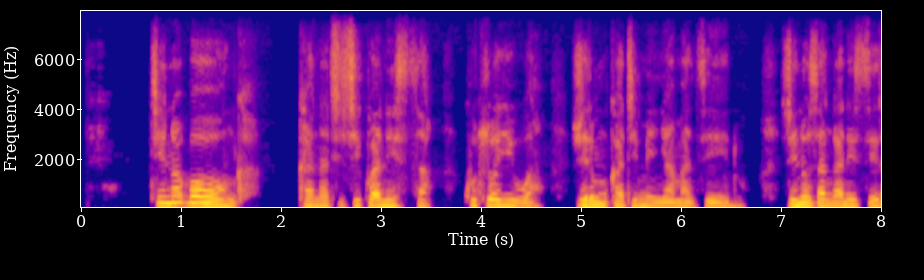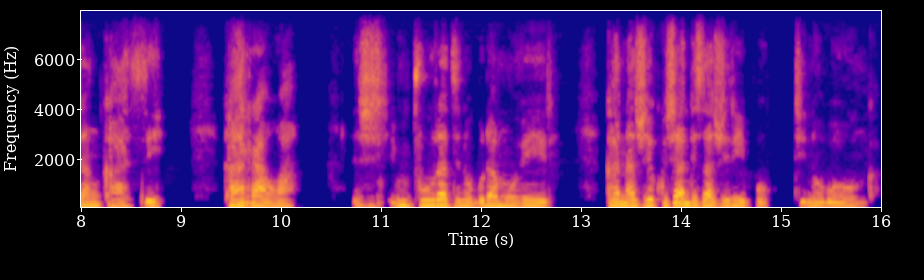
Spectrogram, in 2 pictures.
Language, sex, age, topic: Ndau, male, 25-35, health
